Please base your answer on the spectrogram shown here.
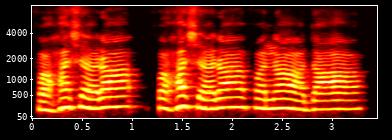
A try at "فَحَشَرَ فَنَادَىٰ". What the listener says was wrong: रा को नहीं खींचना, रा मुतहरिक है ना। फहशर फनादा, फहशर फनादा, फहशर फनादा, فحشر، فحشر، فحشر فنادى। र को मोटा पढ़ना है।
